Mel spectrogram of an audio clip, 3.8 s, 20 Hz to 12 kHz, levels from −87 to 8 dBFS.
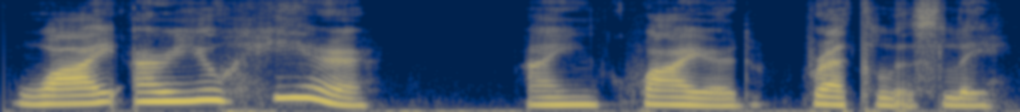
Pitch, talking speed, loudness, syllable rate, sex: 215 Hz, 110 wpm, -16 LUFS, 4.3 syllables/s, female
